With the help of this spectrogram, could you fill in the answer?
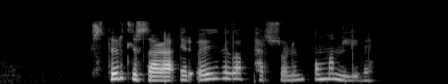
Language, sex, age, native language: Icelandic, female, 20-29, Icelandic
